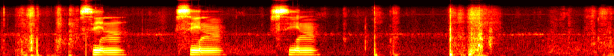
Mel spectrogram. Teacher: সিন অক্ষরটা আমাদের জিহ্বার আগা সামনের নিচের দুই দাঁতের আগার সঙ্গে লাগে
